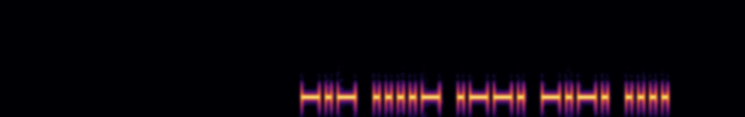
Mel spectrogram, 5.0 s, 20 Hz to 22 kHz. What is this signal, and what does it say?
Morse code, heard as a keyed tone, about 30 wpm, 700 Hz. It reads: K4PCH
